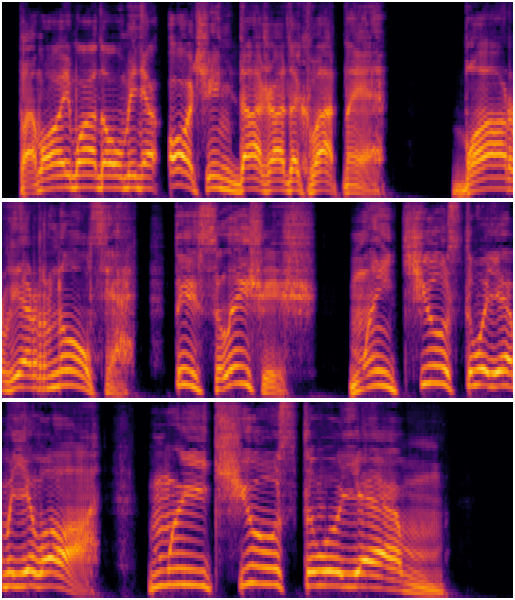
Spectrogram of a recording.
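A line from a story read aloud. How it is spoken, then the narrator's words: Full-throated shout, laughing. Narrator (Russian): Закричал он во все горло и расхохотался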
